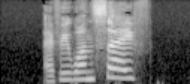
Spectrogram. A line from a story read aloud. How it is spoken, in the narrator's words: cried a fireman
